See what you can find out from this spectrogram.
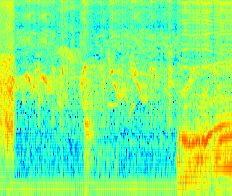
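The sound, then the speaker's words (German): A wild boar grunts in rough, breathy bursts over a low steady hum, ending in a louder, more tonal cry. “Es ist der Eber, mein Sohn.”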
